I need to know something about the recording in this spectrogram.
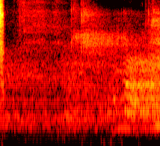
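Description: Faint sound of an indoor futsal game in play, heard in a large echoing sports hall: ball touches and players' movement on the wooden floor. It gets a little louder near the end.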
